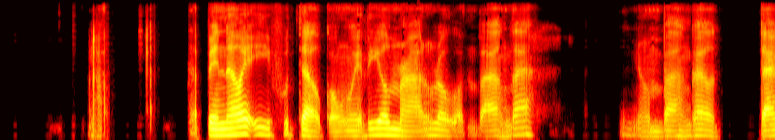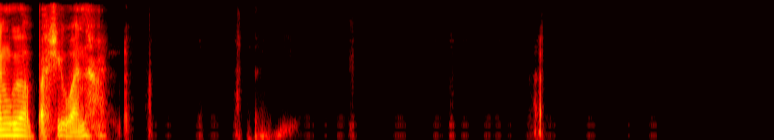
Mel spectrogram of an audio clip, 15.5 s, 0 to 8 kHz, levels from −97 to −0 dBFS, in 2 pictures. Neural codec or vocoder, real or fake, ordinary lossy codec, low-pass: codec, 24 kHz, 0.9 kbps, WavTokenizer, small release; fake; AAC, 48 kbps; 7.2 kHz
